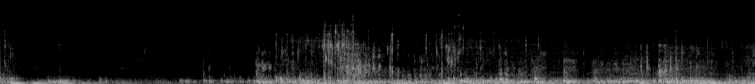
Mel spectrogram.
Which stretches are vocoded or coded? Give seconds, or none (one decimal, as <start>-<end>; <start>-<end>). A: 0.0-0.7; 5.2-7.6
